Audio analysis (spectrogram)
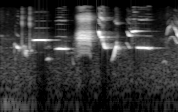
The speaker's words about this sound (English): Like each syllable now has a label, which means I can compare two birds and see if they are singing the same type or not.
